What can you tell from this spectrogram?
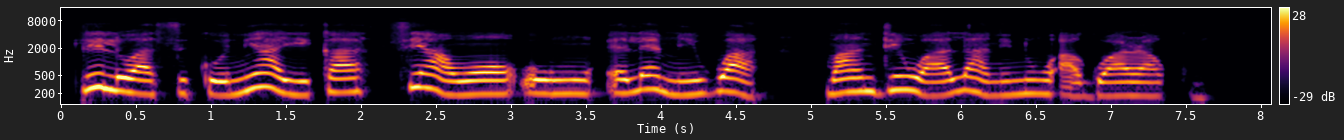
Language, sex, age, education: Yoruba, female, 15-29, tertiary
